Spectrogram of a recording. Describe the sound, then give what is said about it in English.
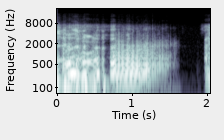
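A loud fart sound effect, played by pressing a button on a soundboard loaded with 4,000 unique farts, rasps for over a second, its long wet flutter trailing off into a brief silence before another sound starts. “How many unique farts are programmed into there?”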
